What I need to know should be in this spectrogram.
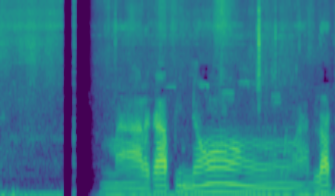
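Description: A man sings long drawn-out notes.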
